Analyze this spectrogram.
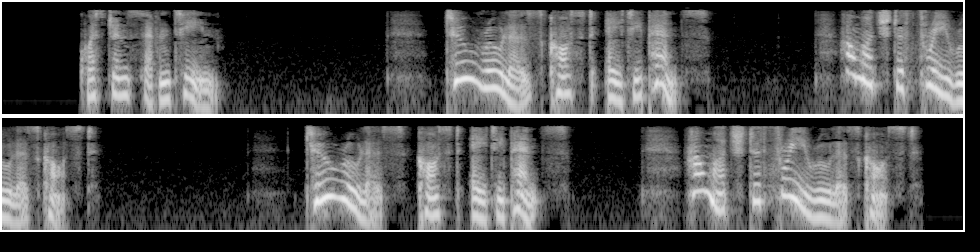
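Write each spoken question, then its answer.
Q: How much do 3 rulers cost?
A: £1.20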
